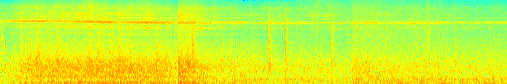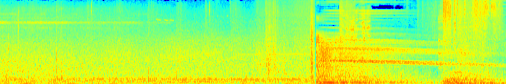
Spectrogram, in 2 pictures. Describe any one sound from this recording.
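A subway train rumbles along rails.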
